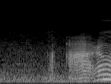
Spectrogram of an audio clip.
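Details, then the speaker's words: A brief, rising, warbling whoosh from the ultrasound machine during the speaker's echocardiogram: the machine-generated Doppler sound of blood flow through the heart, not the actual heart sound. "It's basically just a machine-made sound. It's just a machine interpreting the blood flow in the sound. Right. It's not the actual sound."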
